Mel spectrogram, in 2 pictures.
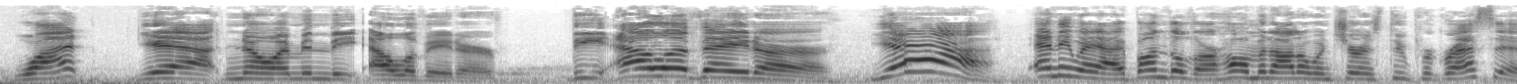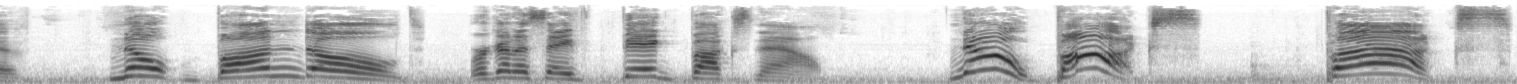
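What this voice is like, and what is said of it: Loud phone talk in elevator. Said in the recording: “my impression of a person having a phone conversation in the elevator”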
